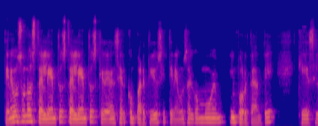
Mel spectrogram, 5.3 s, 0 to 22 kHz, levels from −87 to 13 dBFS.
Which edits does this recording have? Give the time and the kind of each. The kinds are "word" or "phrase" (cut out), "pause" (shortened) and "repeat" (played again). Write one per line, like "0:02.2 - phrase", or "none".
0:01.1 - repeat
